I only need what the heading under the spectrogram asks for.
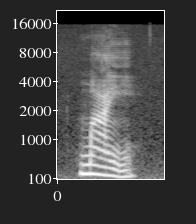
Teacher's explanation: you can hear that my voice goes in a lower pitch when pronouncing the word · the voice is constant but for low tone you add a slight falling low pitch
